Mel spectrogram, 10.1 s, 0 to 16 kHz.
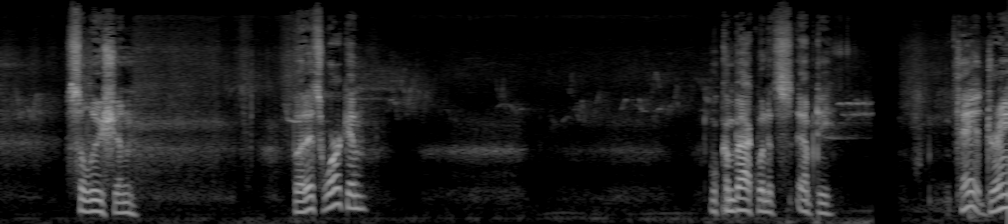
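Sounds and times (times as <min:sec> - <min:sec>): small bird chirps: 0:02.2 - 0:08.8.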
